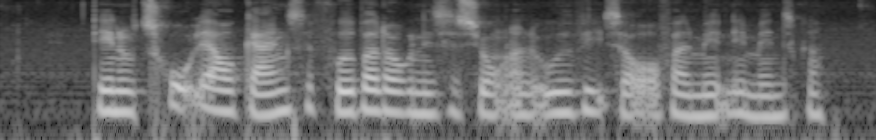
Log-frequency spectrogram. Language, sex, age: Danish, female, 36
